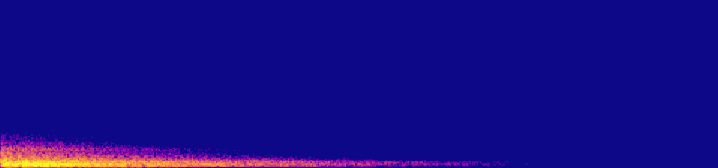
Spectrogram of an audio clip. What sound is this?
A stab sound that has been put through a reverb unit in logic.
stab, Free, synthesiser, synthesised, Atmosphere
